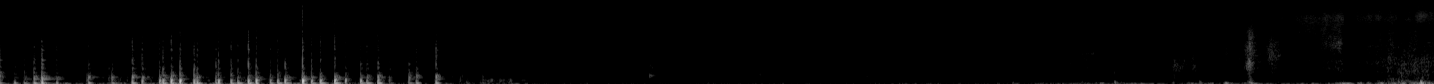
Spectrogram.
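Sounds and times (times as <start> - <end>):
fingertip tapping: 0.0 - 4.5
faint rustling and scratching: 10.1 - 14.3.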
